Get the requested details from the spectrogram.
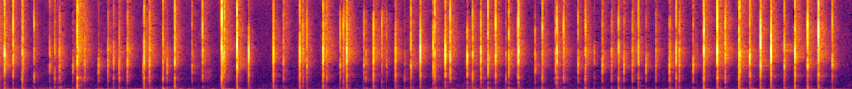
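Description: Long nails scratch and tap an empty, small pink speckled ceramic soap dish shaped like a bathtub. Dozens of rapid, dry, bright scratches and clicks follow one another with no ringing, over a faint low rumble.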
